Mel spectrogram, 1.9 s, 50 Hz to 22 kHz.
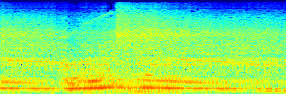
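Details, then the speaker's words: BMW 335i N54 after boost leak fix, alternator, water pump, gaskets, walnut-blasted intake valves and catch can, around 2,500 rpm: hard pull with rising turbo whistle, sharp blow-off valve whoosh on lift; boost system healthy. "Oh wow, even just 2,500 RPM. I could hear the intakes in the blow-off valve. Ooh. That's why you own a turbo car right there."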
